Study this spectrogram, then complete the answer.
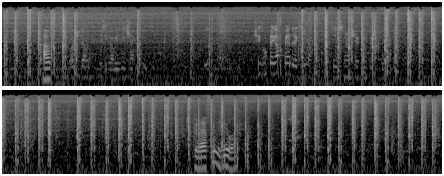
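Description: Quick footsteps run over ground.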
